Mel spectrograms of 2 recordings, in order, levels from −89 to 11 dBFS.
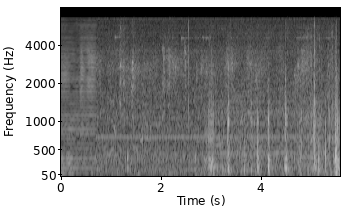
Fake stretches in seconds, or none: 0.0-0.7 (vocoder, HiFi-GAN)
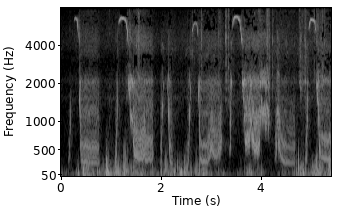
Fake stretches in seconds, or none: none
